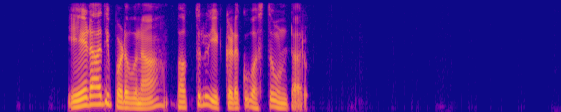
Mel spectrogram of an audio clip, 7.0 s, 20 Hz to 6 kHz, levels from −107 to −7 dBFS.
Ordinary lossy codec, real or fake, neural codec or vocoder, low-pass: none; fake; vocoder, 44.1 kHz, 128 mel bands every 512 samples, BigVGAN v2; 5.4 kHz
